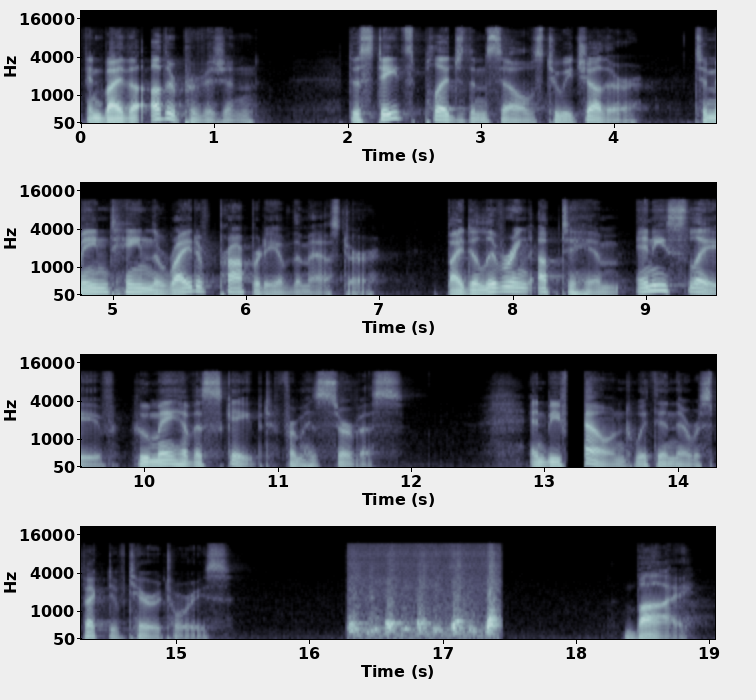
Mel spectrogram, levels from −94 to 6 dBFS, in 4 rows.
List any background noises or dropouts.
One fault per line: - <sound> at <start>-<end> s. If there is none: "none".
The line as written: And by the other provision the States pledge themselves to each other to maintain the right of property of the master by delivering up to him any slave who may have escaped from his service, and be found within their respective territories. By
- dropout at 13.1-13.3 s
- whoosh at 16.3-17.4 s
